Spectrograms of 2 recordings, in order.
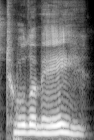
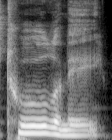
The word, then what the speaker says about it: Ptolemy: So first of all, how do you pronounce these two empires, these two generals? Well, here it is. Ptolemy is the first one, and Seleucus.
